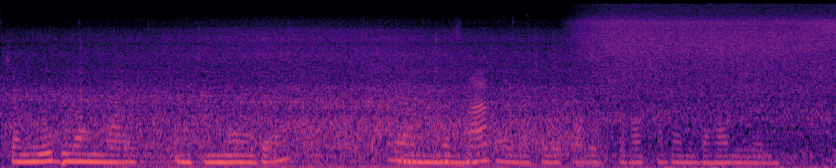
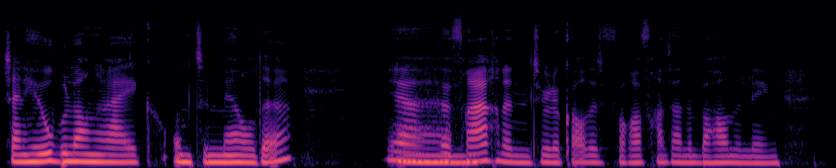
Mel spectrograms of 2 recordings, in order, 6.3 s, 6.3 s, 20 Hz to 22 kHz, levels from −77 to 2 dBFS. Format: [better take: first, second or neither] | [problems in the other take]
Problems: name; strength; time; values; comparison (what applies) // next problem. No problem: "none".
second | rain or running water; very loud; throughout; as loud as the speech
